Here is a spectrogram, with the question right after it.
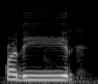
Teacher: وقف کی صورت میں را کا پیش حذف ہو جائے گا اور ساکن ہو جائے گا، تو ہم اس کو پڑھیں گے قدیر۔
